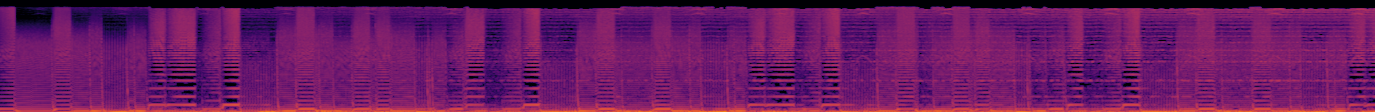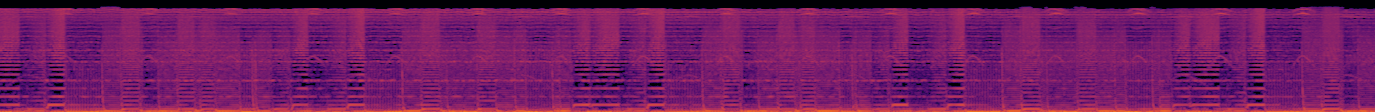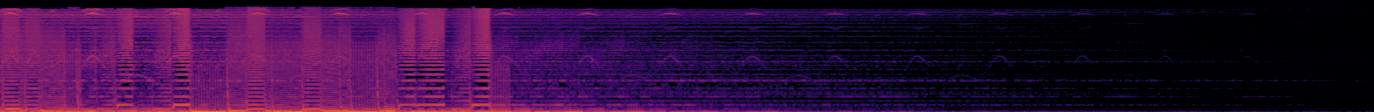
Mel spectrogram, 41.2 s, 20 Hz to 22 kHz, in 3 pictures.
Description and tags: Galactic Knights Begleit 2
Empire, Knights, Jedi, Galactic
